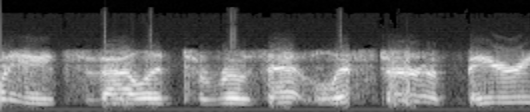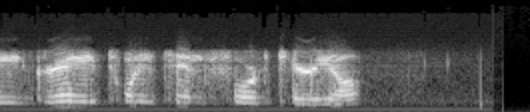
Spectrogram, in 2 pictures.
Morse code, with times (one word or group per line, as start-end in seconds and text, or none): none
